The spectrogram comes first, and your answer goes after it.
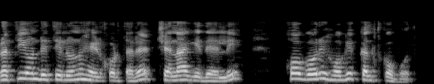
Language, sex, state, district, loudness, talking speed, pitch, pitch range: Kannada, female, Karnataka, Mysore, -17 LUFS, 95 wpm, 210 Hz, 200-245 Hz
